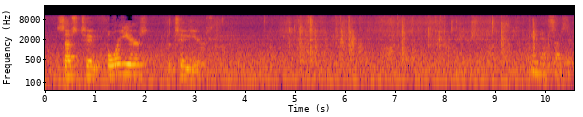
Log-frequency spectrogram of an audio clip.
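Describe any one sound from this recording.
A man speaks calmly at a distance in a room with some echo.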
